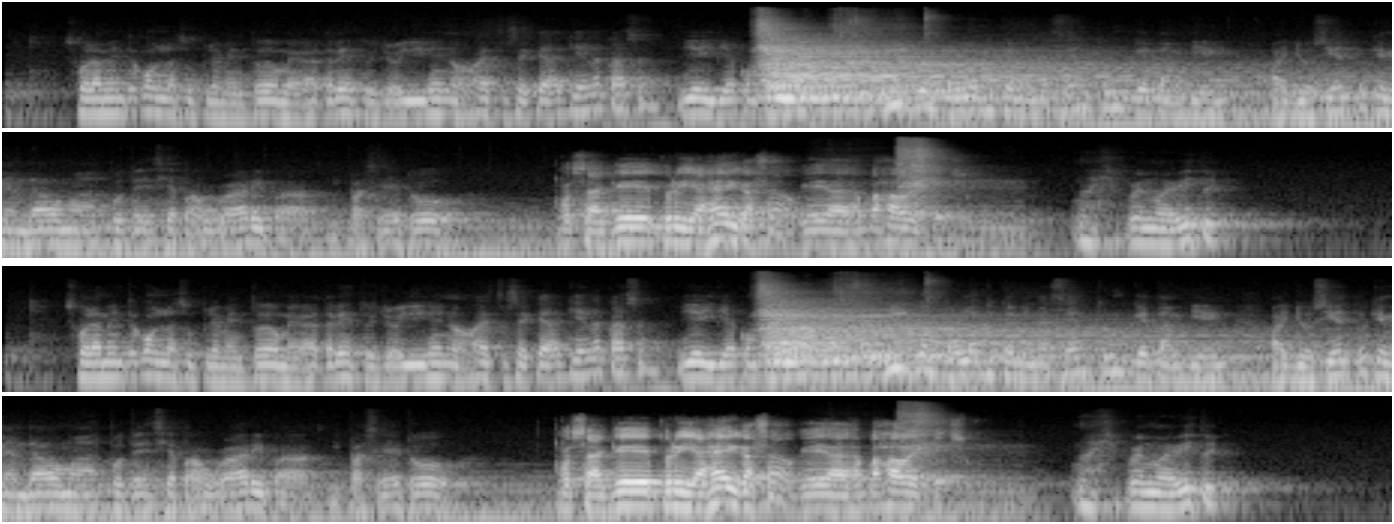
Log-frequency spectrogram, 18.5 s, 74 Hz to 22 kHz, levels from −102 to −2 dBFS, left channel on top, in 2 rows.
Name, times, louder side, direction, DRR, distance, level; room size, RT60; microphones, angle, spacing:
voice 1, 0.5-5.5 5.9-8.2 8.4-12.3 16.4-17.3, right 2 dB, 25° right, 0.4 m, -30 dB
sound 1, 2.0-16.1, left 1 dB, 85° left, 2.6 m, -32 dB
voice 2, 12.9-15.7, right 5 dB, 70° right, 0.6 m, -23 dB
12.5 x 11.0 x 3.6 m
head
